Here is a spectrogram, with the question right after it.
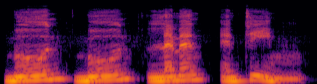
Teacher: la M bilabial presionando ambos labios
